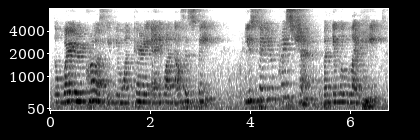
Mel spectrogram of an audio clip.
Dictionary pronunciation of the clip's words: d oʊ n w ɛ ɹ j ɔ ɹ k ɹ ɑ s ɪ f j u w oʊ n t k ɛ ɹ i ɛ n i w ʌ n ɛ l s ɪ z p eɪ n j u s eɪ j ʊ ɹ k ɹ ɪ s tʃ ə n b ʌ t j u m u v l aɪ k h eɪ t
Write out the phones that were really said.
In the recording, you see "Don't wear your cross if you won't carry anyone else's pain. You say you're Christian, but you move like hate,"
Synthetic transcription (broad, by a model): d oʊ w ɛ ɹ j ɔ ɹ k ɹ ɑ s ɪ f j u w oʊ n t k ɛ ɹ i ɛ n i w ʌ n ɛ l s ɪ s p eɪ n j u s eɪ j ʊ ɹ k ɹ ɪ s tʃ ə n b ʌ t j u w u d l aɪ k h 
